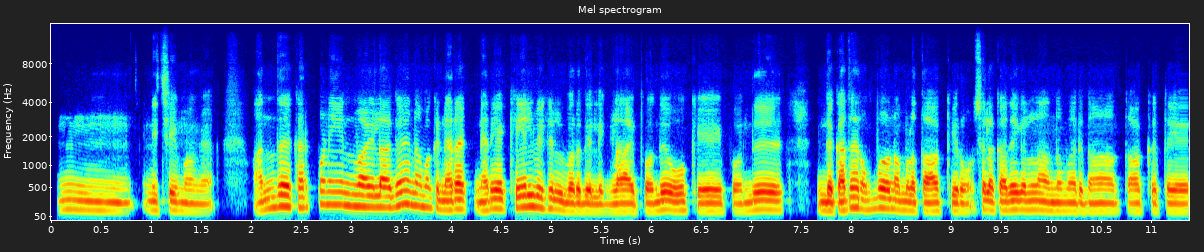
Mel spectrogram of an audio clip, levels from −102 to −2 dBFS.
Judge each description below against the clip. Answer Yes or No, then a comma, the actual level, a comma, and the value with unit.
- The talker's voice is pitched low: Yes, low, 125 Hz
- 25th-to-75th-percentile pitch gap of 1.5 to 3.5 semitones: No, average, 4.8 semitones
